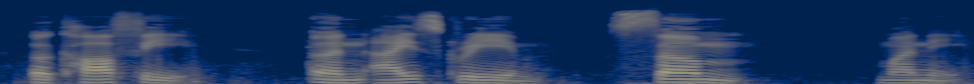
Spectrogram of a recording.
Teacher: articles again like a and the and some tend to be weakened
